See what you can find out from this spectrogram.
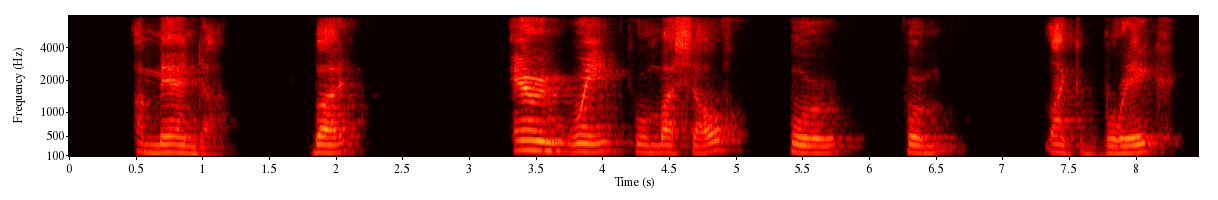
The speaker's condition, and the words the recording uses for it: Aphasia. I can't read very good. I can't math or or speech is not great, and a lot of comprehension.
